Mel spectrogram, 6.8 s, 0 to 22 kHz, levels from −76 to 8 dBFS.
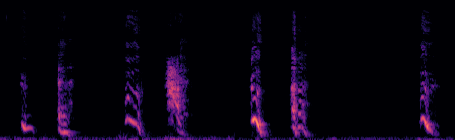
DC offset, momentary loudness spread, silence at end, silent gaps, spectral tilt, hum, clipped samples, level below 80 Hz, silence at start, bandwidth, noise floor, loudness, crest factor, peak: under 0.1%; 20 LU; 0.3 s; none; -4 dB/octave; none; under 0.1%; -60 dBFS; 0.3 s; 16.5 kHz; -67 dBFS; -29 LUFS; 22 dB; -8 dBFS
